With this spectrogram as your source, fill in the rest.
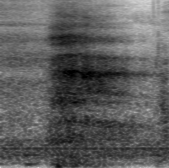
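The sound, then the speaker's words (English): A person takes one deep breath: a soft, airy inhale swells and then eases off. It stays quiet and alone, with no talking over it. “Let me just take a deep breath.”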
